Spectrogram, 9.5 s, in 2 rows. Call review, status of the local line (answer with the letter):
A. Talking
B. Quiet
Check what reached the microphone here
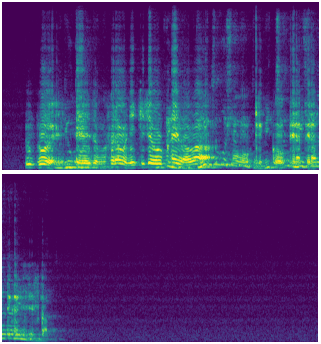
A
